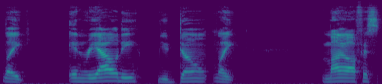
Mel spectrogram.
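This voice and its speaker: A man's voice: fairly high pitch, fairly even intonation, slow pace, a crowd in the background. Young man rambling casually. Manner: rambling, repeats himself, says "bro" and "you know what I mean". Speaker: podcast co-host. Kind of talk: casual drunken chat.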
